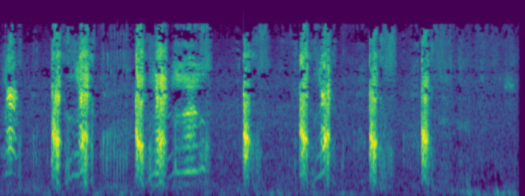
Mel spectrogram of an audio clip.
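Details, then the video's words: Pug reacting to seeing bicycles with a series of short, sharp barks spaced roughly half a second to a second apart, a brief whiny yelp in the middle, quiet background otherwise. "Jonas the pug HATES bicycles!"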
